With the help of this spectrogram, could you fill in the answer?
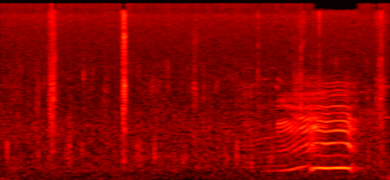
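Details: Cow in a green pasture, looking for food, lets out a short, higher, strained moo near the end after a stretch of faint rustling and knocks.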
